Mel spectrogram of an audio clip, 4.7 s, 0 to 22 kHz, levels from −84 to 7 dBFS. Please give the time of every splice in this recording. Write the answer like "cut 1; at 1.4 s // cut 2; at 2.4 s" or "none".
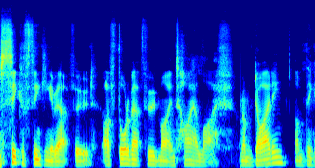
cut 1; at 1.5 s // cut 2; at 3.6 s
